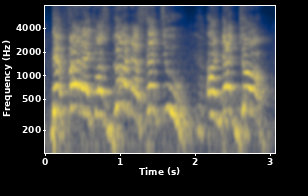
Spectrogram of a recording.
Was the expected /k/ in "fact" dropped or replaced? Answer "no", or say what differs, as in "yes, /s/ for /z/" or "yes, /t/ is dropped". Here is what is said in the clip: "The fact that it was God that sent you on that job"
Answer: yes, /k/ is dropped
